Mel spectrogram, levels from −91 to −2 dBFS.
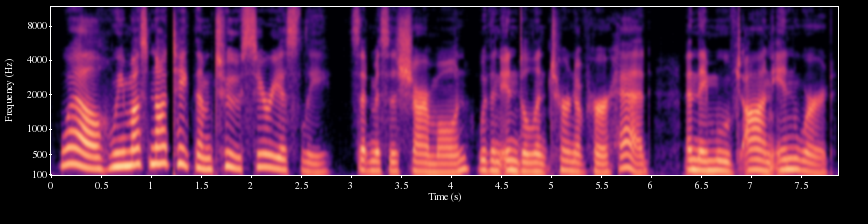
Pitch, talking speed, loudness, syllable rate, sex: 205 Hz, 175 wpm, -19 LUFS, 4.2 syllables/s, female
